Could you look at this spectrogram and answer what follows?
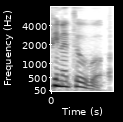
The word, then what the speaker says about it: Pinatubo: Mount Pinatubo.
